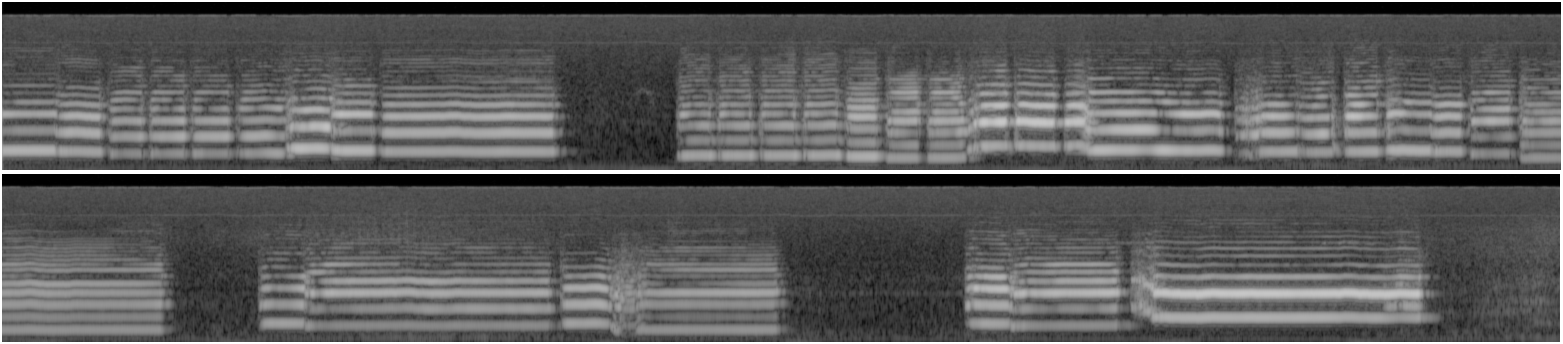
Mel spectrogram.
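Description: A trumpet playing a slow solo melody of held notes, with a few pitch slides, in four phrases with brief pauses between them; the last phrase ends on a long held higher note.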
